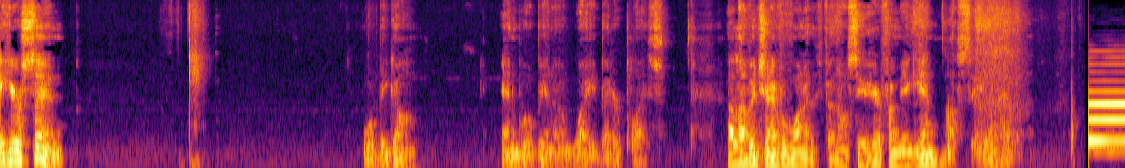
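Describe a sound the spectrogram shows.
A middle-aged man speaks calmly and close to a phone microphone, with pauses.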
